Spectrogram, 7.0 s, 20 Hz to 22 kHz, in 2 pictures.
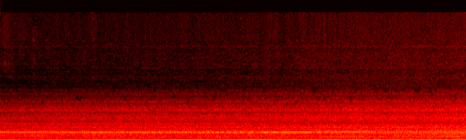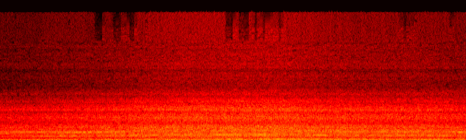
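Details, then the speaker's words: Cheap 12 V vent fan (two fans, run from a battery through a dimmer) for a teardrop camper: a thin steady motor whine rides over the airflow hiss at low speed and stops at higher speed. "you get up on a higher speed, the whine stops, but on low speed, so you can see a fan jump whenever it gets some juice."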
